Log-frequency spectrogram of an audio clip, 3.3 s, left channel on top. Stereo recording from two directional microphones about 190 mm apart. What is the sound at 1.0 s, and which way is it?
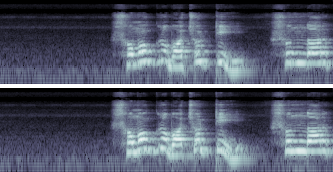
Speech, 40° right (ahead or behind).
